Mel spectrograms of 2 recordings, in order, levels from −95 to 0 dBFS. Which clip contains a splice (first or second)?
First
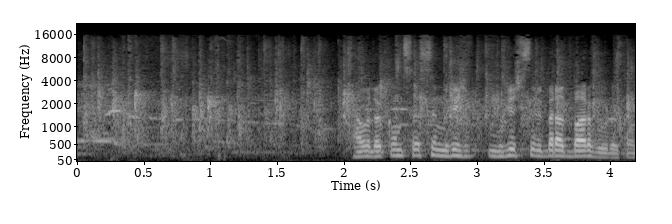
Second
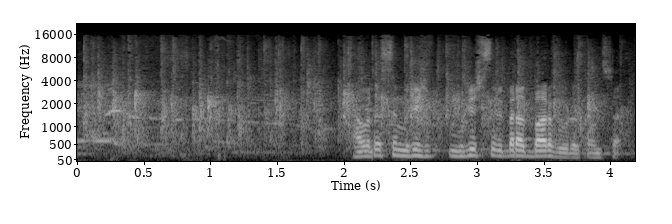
second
